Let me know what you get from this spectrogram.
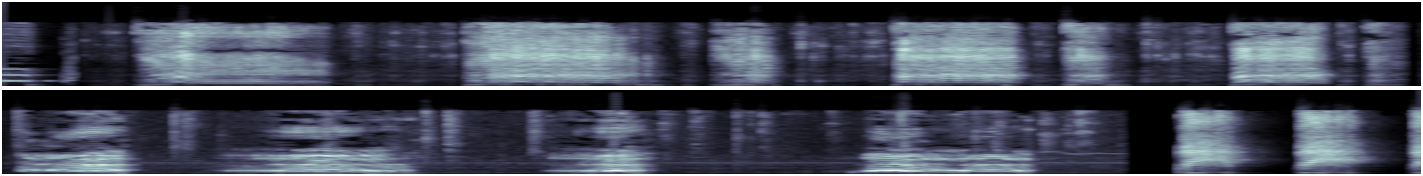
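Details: Dog sounds: loud separate bursts, first harsh rasping bark-like cries, then longer whiny yodeling calls that rise and fall in arches, spaced about one to two seconds apart, indoors.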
